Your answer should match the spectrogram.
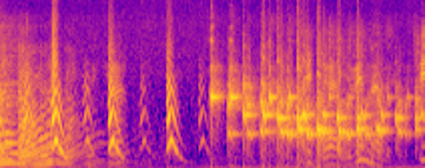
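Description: Comic film sound effects: a run of short squeaky chirps that swoop up and down. About two seconds in, a rapid repeating tinkling figure on a few high notes takes over.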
